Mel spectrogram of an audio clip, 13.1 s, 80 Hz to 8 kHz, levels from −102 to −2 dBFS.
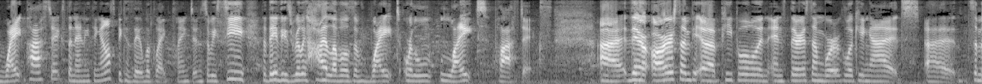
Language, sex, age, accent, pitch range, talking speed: English, female, 20-39, American, 185-220 Hz, 190 wpm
